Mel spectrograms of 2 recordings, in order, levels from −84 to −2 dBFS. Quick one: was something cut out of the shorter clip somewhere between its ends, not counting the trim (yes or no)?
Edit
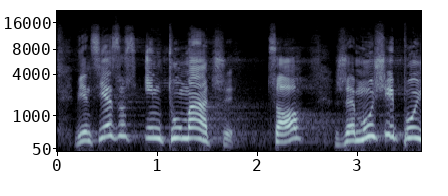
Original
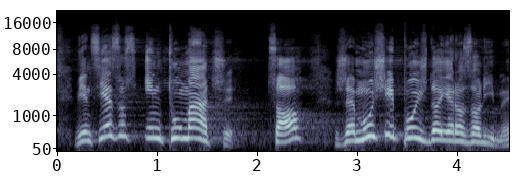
no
